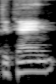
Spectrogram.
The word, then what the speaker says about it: Duquesne: Is it Duquesne? – I think it's Duquesne, right? – Duquesne, yeah.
